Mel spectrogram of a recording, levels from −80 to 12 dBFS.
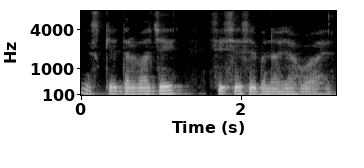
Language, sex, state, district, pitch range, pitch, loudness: Hindi, male, Arunachal Pradesh, Papum Pare, 110-125 Hz, 115 Hz, -18 LUFS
